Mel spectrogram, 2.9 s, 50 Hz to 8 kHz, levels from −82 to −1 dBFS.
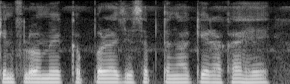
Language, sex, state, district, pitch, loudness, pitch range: Hindi, male, Arunachal Pradesh, Papum Pare, 125 Hz, -17 LUFS, 125-130 Hz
